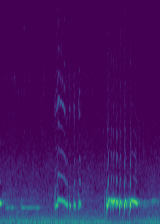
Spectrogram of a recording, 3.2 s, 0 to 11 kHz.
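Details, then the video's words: Loud-voiced local zebra dove calling to lure: a faint coo, then two rolling bursts of quick, low, bubbling coo notes, the second louder, over low background hum. "Perkutut Lokal Gacor Suara Besar Memancing 100% Ampuh"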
